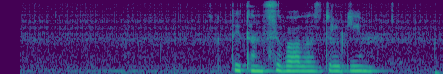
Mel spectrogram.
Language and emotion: Russian, neutral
